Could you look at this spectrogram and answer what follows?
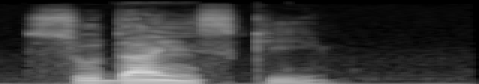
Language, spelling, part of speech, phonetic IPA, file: Polish, sudański, adjective, [suˈdãj̃sʲci], Pl-sudański.ogg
